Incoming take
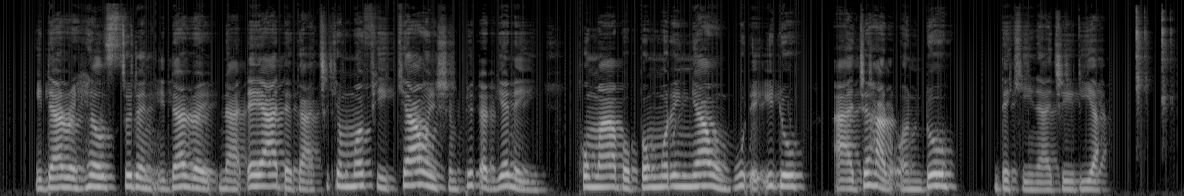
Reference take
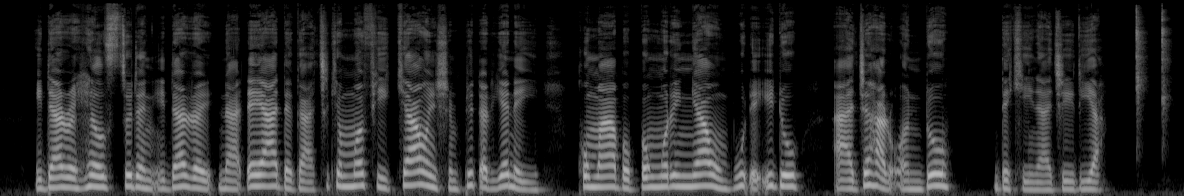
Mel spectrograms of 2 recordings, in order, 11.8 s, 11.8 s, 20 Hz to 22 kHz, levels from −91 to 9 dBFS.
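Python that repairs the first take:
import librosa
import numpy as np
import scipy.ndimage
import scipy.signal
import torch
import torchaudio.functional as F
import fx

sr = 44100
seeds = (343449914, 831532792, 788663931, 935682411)

y = fx.fix_declick_ar(x, sr, threshold=6.5)
y = fx.fix_echo_inverse(y, sr, delay_ms=82, level_db=-13.5)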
